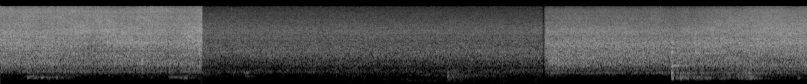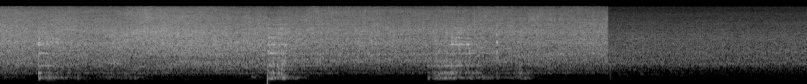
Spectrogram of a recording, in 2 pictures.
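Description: Chicken, tomatoes and spices sizzling in a steel pot while a metal spatula stirs and scrapes through them. The sizzle drops sharply about two seconds in, comes back louder a few seconds later and drops again near the end.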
